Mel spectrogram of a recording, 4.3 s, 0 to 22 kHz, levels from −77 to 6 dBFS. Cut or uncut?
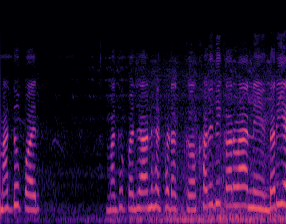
uncut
